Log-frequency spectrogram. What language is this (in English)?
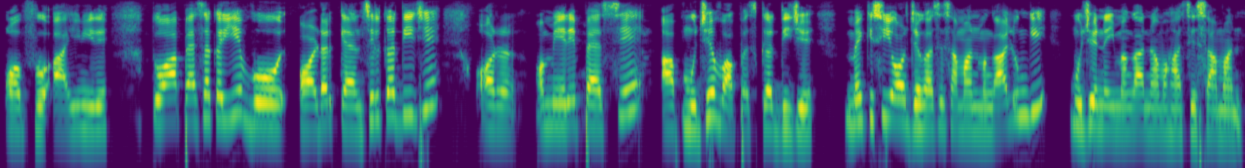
Urdu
